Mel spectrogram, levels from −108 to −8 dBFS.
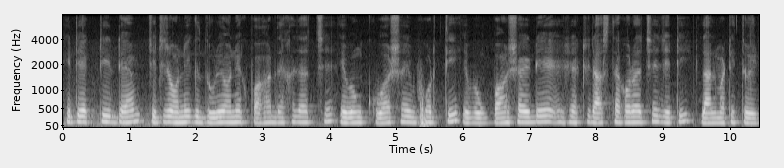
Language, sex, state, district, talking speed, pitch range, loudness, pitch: Bengali, male, West Bengal, Purulia, 145 wpm, 135-150 Hz, -29 LUFS, 145 Hz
